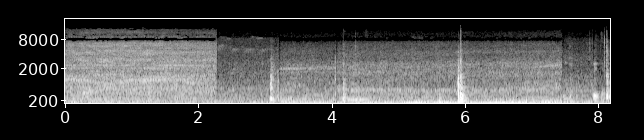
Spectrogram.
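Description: Heat gun blower running with a steady hiss for the first two seconds. It gives way to a quieter low hum with two sharp clicks, about three and six seconds in.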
